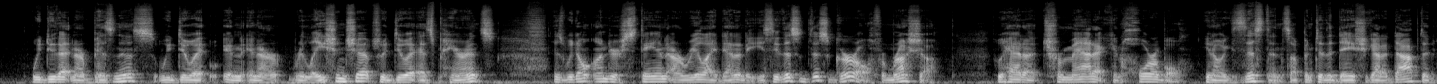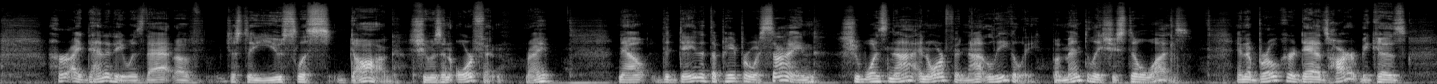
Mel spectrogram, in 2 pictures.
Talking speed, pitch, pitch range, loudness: 185 wpm, 115 Hz, 100-130 Hz, -17 LUFS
